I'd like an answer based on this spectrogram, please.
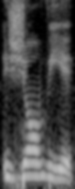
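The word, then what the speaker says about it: janvier: first one is January we से इट एज़ यविए so again let's just break it down so य जे ए एन and then we आई ई आर सो यवीए यो वीए then we have फ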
